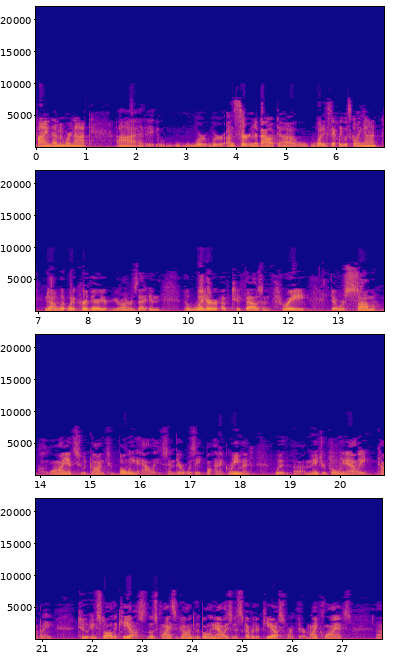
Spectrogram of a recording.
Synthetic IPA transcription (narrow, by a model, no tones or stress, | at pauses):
fãɪ̃nðɨ̃mɨ̃nwə˞nət̚ | wɪɹwɪɹə̰̃nsɜ˞ʔn̩ɨbaʊt | wʌɾɨɡzæk̚tˡliwʌzɡ̥oʊɪ̃ŋə̃n | noʊwʌʔ̚wʌɾɨkʰɜ˞d̪̚ðə˞jə˞jə˞ɑnə˞ɨzðɨɾɪ̃n | ðəwɪ̃ɾ̃ə˞ʔʌv̥tʰʉθaʊzɨ̃n̩θɹi | ðə˞wə˞sʌ̃m | kʰl̥aɪɨ̃ntshʉɨd̚ɡɔ̃ntʰɨboʊlˠɪ̃ŋæ̰lˠḭz̥ɨ̃nðə˞wʌ̰zɨɨ̃nɨɡɹĩmɨ̃nʔ | wɪðə̰meɪd͡ʒə˞boʊlˠɪ̃ŋælˠi | kʰʌ̃mpəni | ɾɨʔɨ̃nstɔlˠðɨkʰiɑ̰sðoʊz̥kʰl̥aɪɨ̃ntshɨd̚ɡɔ̃ntɨðɨboʊlˠɪ̃ŋælˠizn̩dɨskʌvə˞d̪ðə˞kʰiɑswɜ̃˞nðə̰˞maɪkʰl̥aɪɨ̃nts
